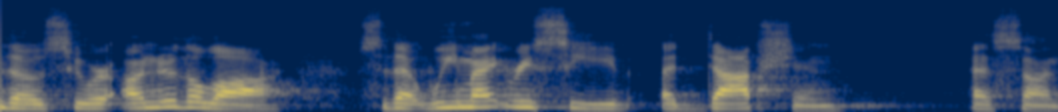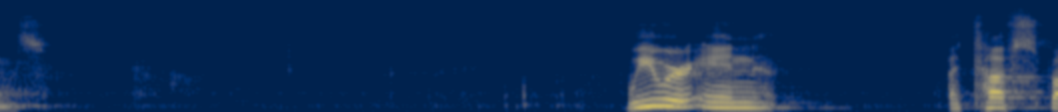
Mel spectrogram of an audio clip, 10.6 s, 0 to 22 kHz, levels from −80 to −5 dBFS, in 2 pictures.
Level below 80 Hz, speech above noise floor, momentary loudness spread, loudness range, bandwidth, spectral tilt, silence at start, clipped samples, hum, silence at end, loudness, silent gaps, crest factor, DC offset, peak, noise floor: -76 dBFS; 48 dB; 19 LU; 14 LU; 15.5 kHz; -6 dB/octave; 0 s; under 0.1%; none; 0 s; -27 LUFS; none; 20 dB; under 0.1%; -10 dBFS; -75 dBFS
